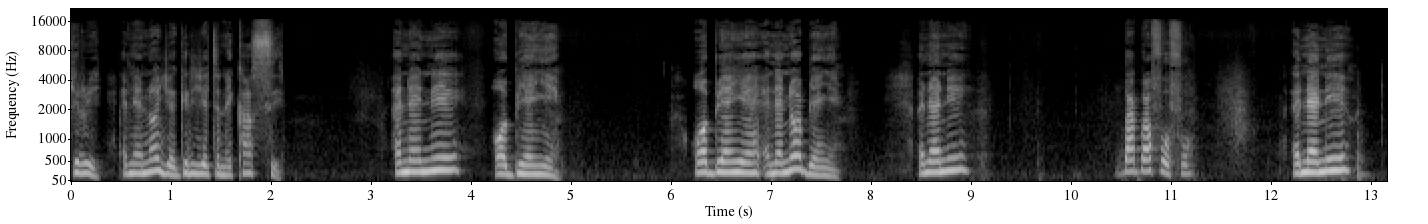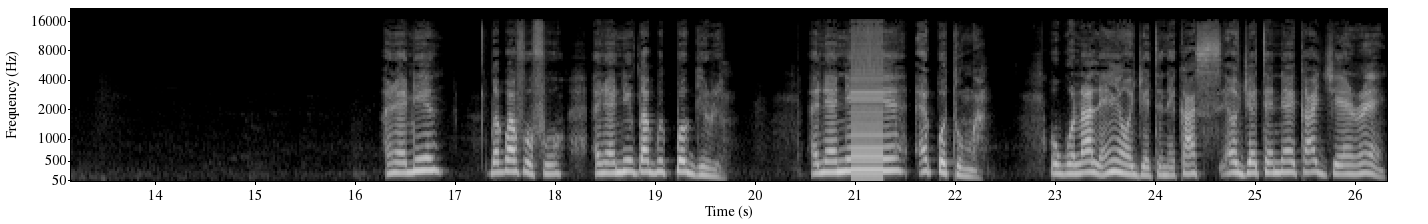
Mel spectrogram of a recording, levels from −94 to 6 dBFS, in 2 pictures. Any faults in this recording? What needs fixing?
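A system hang loop runs from 20.96 to 21.28 s. The speech freezes into a steady 100 Hz buzz. A 10 ms slice repeats while the driver stalls, which fits a 10 ms buffer. Fix the stalling driver or thread so playback never starves.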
